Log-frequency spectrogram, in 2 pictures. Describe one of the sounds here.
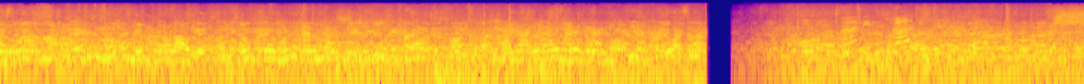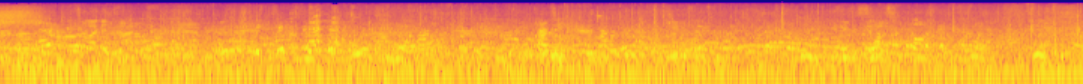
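A marching band plays brass instruments loudly outdoors.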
